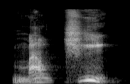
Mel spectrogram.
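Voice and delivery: gruff, curt bark; barked order. A narrator's reading. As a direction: bark it to silence him. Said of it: "рявкнул Грюм".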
